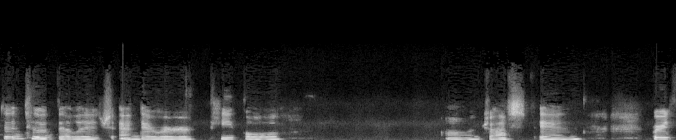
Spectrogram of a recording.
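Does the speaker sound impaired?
Yes: tracheostomy; facial disfigurement from gunshot wound in suicide attempt at 16, mask worn over 20 years; still has tracheostomy tube, makes running very difficult, once ice plug in tube mid-run.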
